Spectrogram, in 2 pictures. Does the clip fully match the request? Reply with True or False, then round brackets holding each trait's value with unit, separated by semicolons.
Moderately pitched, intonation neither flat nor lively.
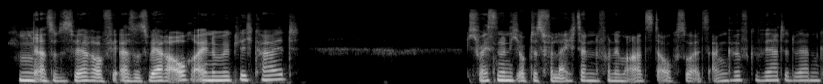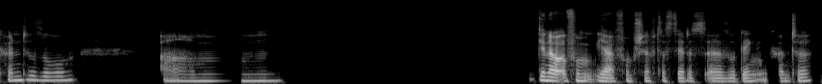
True (170 Hz; 3.0 semitones)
